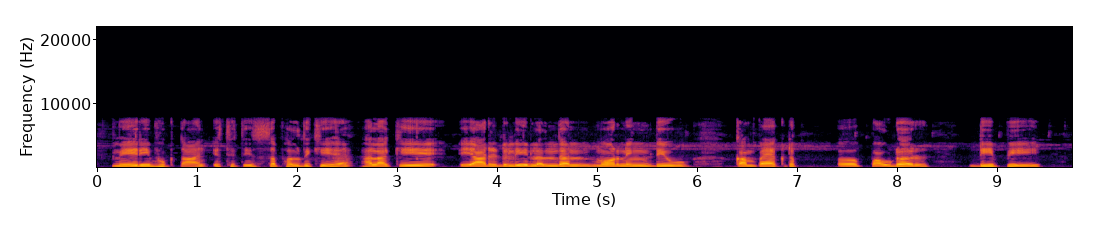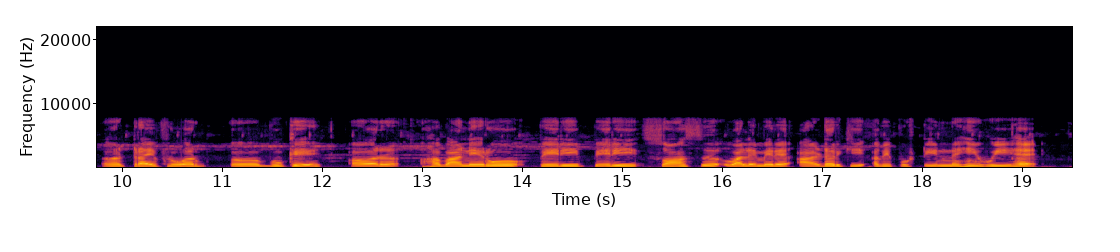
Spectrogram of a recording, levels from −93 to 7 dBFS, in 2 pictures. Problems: none marked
